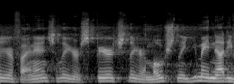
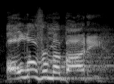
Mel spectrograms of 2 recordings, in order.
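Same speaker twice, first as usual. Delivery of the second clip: high, loud whiny patient voice; a sick man whining to his doctor; 10 semitones higher, 8 dB louder than usual. Acted. Patient complains to doctor, high whiny voice.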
